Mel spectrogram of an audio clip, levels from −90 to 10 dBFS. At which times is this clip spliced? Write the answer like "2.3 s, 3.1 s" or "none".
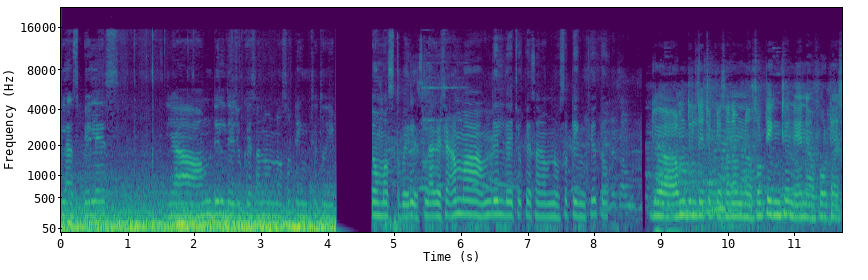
4.1 s, 8.7 s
